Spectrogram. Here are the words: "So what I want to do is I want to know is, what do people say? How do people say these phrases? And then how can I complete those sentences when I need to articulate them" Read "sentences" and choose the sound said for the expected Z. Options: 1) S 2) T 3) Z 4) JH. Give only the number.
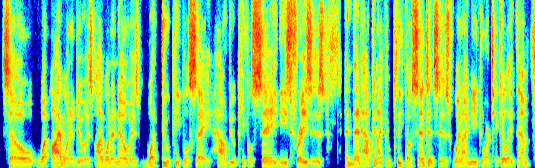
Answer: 3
